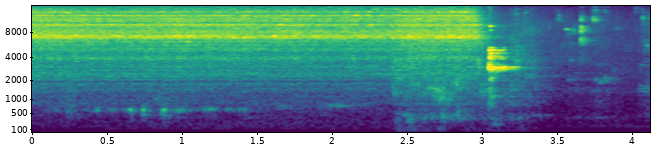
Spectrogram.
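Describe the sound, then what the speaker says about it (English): Water rinses sprouting seeds in a jar: a steady, close rush of running water for about three seconds, then it cuts off with a short clink and a few faint drips. "I need to kind of rinse a couple times and dump them because they're getting a bit stuck in the jar"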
